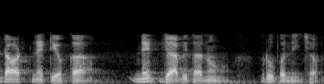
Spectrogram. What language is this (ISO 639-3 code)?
tel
